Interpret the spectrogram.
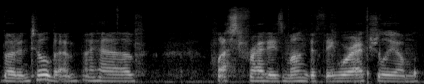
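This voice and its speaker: A woman's voice: sits low, fairly even intonation, moderate pace, a bit bright, slight background noise. A young woman chatting casually on her video blog, laughing often and chewing as she talks. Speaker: vlogger. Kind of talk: casual vlog chat.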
